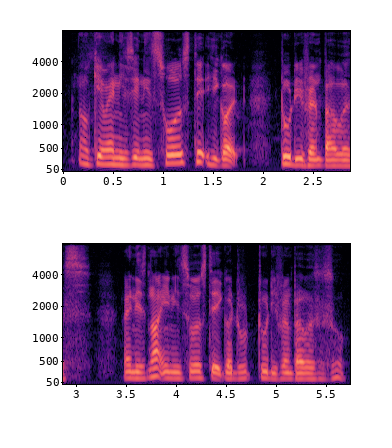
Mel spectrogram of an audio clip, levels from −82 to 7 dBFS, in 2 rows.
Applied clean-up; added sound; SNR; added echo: none; none; none; none.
